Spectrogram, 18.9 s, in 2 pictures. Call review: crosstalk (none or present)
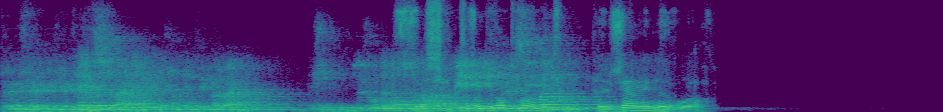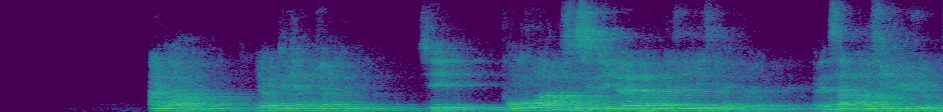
present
